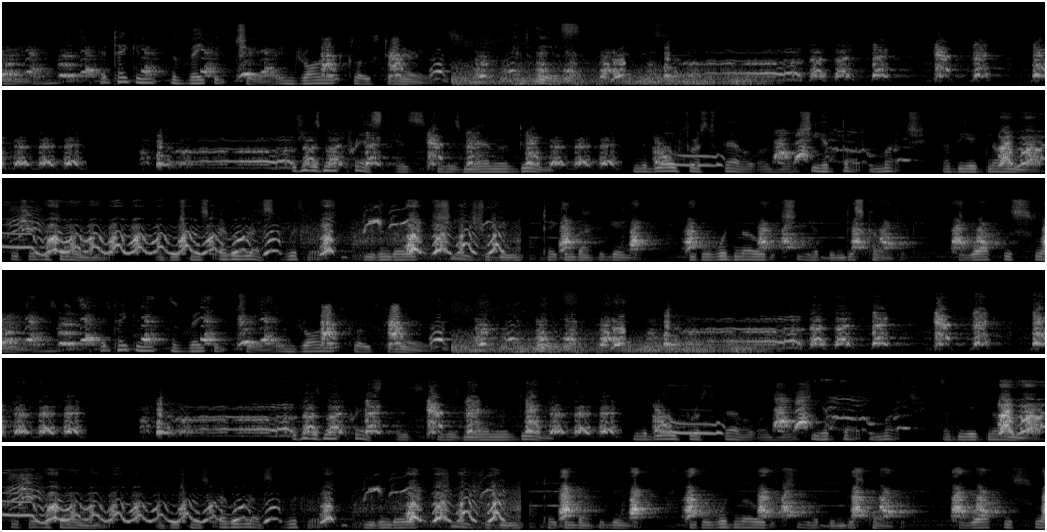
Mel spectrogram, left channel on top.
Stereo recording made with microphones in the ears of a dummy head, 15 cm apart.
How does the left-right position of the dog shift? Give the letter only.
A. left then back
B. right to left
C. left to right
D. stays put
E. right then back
A.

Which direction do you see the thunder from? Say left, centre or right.
centre.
